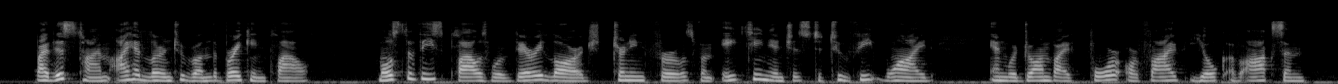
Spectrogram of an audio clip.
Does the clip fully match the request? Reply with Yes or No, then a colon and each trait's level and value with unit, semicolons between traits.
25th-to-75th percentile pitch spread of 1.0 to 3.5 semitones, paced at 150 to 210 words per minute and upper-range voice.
No: narrow, 2.5 semitones; average, 165 wpm; medium, 175 Hz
